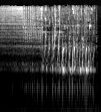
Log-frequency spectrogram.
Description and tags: Bubbles Descending short into glass of water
